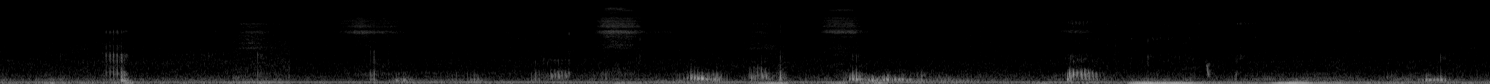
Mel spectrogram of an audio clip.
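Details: Pet cat purring loudly on a blanket after waking in the early morning: a steady low continuous rumbling purr throughout, with soft scattered rustles and clicks above it.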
